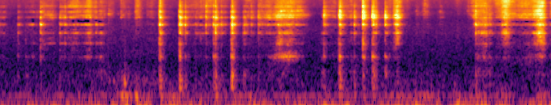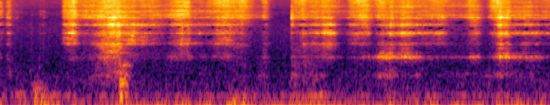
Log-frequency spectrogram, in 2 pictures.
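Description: Fingernails scratch and rub the frosted surface of a medium wax-filled glass candle jar with a gold lid, held in the hands. The sound is a quiet, bright, dry rasping, with a cluster of sharp clicks early on and longer grainy strokes later.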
